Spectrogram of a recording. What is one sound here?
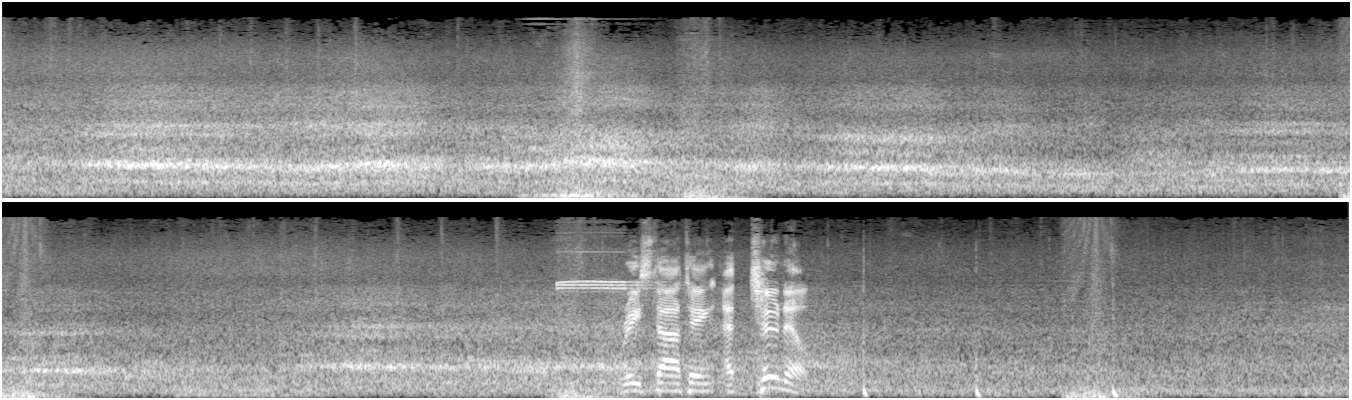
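A large stadium crowd cheers and chants.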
